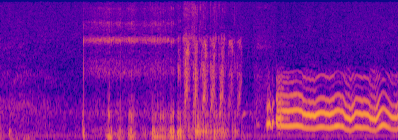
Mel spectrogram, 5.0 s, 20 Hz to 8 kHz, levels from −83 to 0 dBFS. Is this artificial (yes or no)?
no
